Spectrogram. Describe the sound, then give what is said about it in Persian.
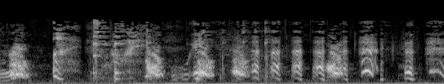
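A dog beside a tent at the foot of a mountain barks repeatedly, a rapid run of sharp yips and barks with brief whimpering notes, loud and continuous over several seconds. “این سگ پالوی خیمه ما چرا غوغو میکنه؟”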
